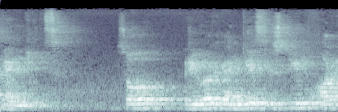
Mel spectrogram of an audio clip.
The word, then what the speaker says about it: Ganges: system that is ganga now we have name as ganga but in English it is pronounced as Ganges so River Gangi system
